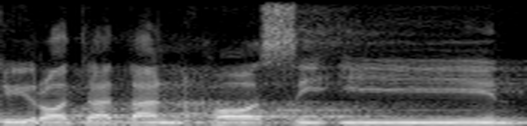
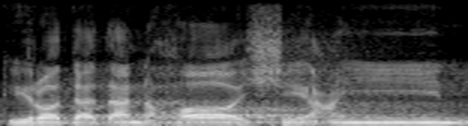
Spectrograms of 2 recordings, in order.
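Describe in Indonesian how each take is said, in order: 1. Kata terakhir memakai s biasa dan hamzah. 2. Kata terakhir memakai sh dan ain dari tenggorokan. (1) "pakai sin kecil, pakai hamzah" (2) "pakai sin besar tambah ain di belakangnya"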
